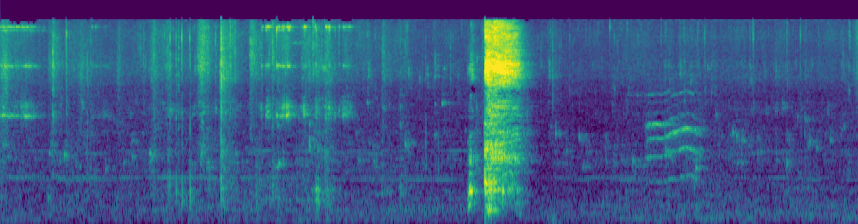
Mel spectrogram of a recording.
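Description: A single short cough about five seconds in, the loudest sound. Around it are faint scattered clicks, and about a second and a half later a brief high wavering chirp.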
